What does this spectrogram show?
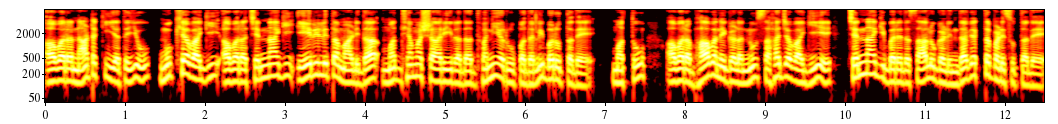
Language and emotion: Kannada, neutral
